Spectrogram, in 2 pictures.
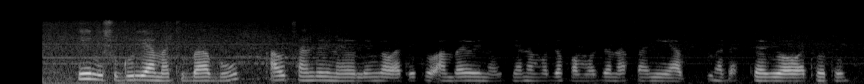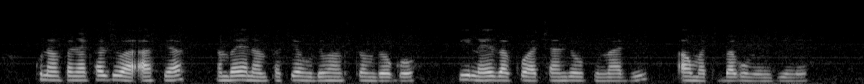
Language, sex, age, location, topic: Swahili, female, 18-24, Nairobi, health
